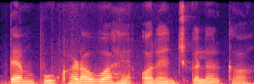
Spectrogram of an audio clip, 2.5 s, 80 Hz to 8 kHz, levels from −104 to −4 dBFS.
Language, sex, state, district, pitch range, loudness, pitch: Hindi, female, Haryana, Jhajjar, 170-195 Hz, -16 LUFS, 185 Hz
